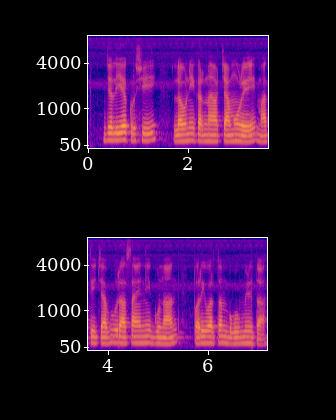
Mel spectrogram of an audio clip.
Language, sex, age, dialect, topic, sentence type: Marathi, male, 18-24, Southern Konkan, agriculture, statement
